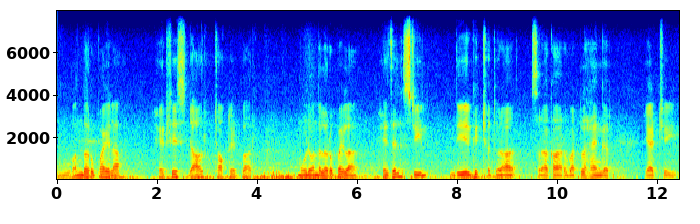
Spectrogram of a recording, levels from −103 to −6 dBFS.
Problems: constant background noise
